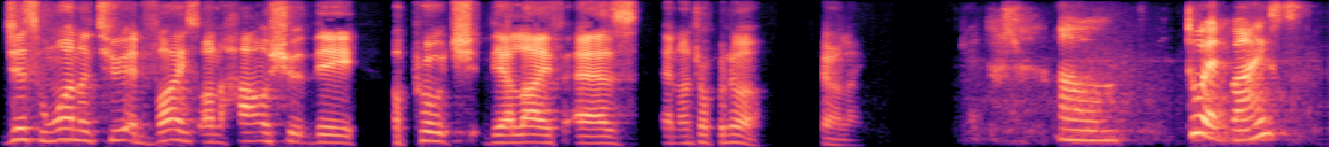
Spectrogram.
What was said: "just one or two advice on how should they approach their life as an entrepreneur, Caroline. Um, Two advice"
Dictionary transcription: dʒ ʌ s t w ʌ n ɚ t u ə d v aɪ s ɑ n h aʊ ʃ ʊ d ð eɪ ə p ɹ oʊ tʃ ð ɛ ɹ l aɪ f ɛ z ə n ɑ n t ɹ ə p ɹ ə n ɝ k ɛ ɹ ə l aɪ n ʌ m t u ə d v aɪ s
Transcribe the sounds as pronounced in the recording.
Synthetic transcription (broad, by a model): dʒ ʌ s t w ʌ n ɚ t u ə d v aɪ s ɑ n h aʊ ʃ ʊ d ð eɪ ə p ɹ oʊ tʃ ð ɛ l aɪ f ɛ z ə n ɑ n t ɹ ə p ɹ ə n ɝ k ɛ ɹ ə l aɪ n ʌ m t u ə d v aɪ s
